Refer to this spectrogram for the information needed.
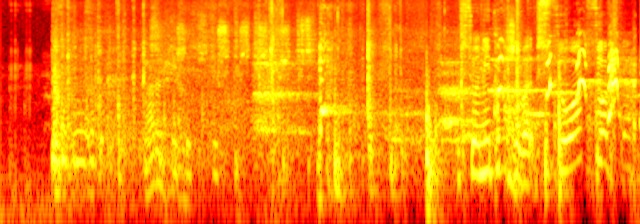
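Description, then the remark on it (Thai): Several dogs at the Chernobyl nuclear power plant bark and whimper in a busy, overlapping chorus, with high yips and whines rising over steady background noise, fairly loud throughout. “สำหรับสุนัขที่อยู่ในโรงไฟฟ้านิวเคลียร์เชโนบิลตอนนี้บางตัวได้บ้านใหม่ในสหรัฐอเมริกาแล้ว”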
